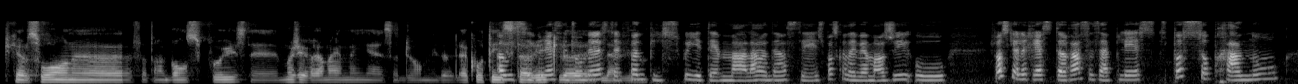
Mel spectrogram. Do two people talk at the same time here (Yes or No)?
Yes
